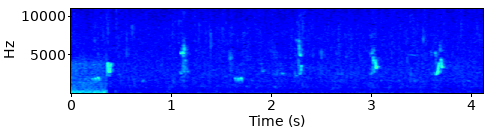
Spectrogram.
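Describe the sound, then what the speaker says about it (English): Faint, sharp bird chirps ring out one at a time, about five over a few seconds, against a quiet hiss of rain in the rainforest. "And the birds are kind of going crazy too."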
